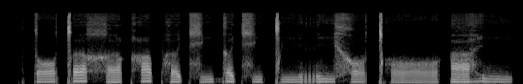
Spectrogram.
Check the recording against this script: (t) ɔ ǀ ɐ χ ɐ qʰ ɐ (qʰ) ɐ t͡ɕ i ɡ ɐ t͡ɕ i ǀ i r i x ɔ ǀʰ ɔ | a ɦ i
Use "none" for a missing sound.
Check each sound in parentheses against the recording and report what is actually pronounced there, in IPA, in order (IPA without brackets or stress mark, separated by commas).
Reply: t, pʰ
